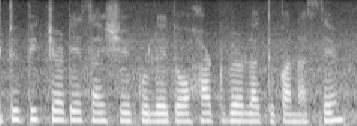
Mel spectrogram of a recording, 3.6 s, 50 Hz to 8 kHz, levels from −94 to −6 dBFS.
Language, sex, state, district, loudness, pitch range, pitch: Nagamese, female, Nagaland, Dimapur, -13 LUFS, 180-205 Hz, 185 Hz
